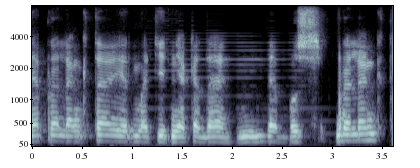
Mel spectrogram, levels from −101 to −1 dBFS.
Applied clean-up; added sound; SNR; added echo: neural mask model DeepFilterNet 3.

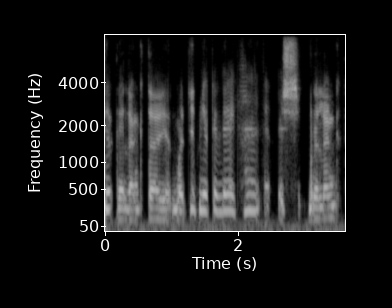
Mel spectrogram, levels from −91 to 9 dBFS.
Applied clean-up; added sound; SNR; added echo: neural diffusion model UNIVERSE++.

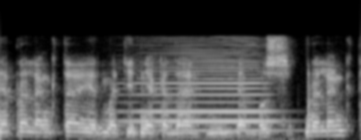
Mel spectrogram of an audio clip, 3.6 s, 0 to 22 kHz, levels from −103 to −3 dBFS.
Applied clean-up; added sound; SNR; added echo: none; Bowed string instrument; 4 dB; none.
